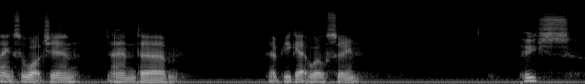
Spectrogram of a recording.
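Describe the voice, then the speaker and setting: A man's fairly low, somewhat breathy voice at a very slow pace, with long, frequent pauses. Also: fairly even intonation. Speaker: knife collector YouTuber. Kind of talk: casual video response. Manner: hesitant, many ums.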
